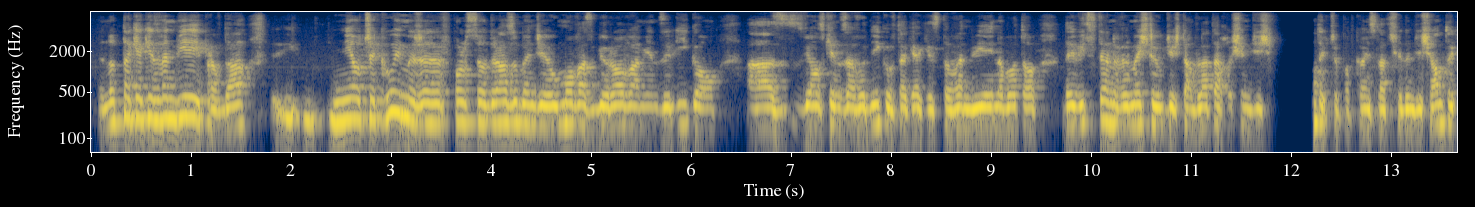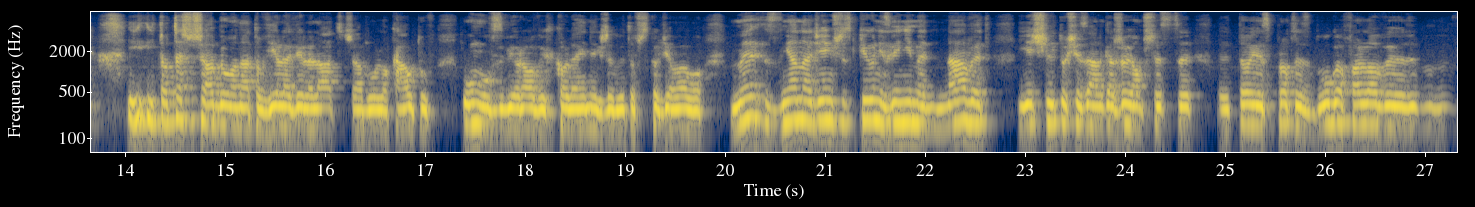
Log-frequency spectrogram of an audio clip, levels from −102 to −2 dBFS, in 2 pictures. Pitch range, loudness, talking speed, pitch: 150-195 Hz, -15 LUFS, 180 wpm, 165 Hz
